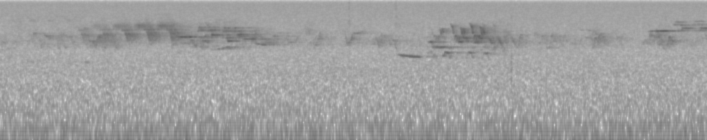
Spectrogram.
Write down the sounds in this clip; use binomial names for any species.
Vireo olivaceus, Seiurus aurocapilla, Catharus guttatus, Geothlypis philadelphia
